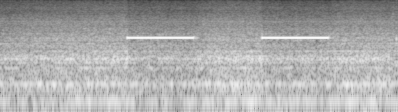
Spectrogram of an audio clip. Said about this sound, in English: The beeping means an electric current is going to pass through the fuse wire and explode my snack. You might expect blowing up an almond to make a big bang noise or something. But it actually doesn't.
